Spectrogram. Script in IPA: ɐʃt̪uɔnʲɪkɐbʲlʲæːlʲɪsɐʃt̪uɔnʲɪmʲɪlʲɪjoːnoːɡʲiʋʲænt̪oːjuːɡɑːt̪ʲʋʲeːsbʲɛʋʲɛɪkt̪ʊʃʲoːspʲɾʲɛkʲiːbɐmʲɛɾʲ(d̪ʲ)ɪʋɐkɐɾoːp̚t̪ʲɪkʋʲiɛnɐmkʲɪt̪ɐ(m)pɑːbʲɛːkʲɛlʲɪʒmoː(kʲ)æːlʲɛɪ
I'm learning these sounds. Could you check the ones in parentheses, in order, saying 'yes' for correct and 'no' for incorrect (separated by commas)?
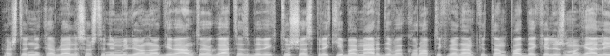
yes, yes, no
